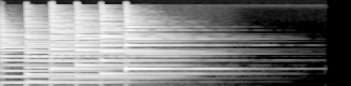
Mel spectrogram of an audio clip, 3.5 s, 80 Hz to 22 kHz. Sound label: E Major 7th Suspended 4th Sharp 5th, C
